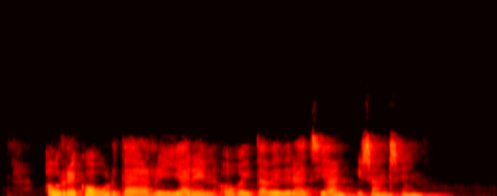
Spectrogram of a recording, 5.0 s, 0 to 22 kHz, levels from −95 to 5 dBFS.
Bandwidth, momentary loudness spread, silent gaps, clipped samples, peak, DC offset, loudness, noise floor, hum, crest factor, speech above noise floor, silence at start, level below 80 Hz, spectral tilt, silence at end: 7.4 kHz; 7 LU; none; under 0.1%; -24 dBFS; under 0.1%; -40 LUFS; -77 dBFS; none; 16 dB; 38 dB; 0.5 s; -78 dBFS; -4.5 dB/octave; 0.5 s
